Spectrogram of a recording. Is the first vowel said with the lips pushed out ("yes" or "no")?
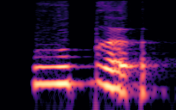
yes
